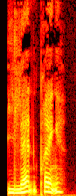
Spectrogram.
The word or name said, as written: ilandbringe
